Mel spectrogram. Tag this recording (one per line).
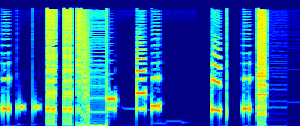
fm
nord
rhythm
